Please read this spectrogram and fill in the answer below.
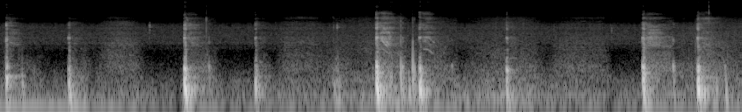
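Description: Muffled, repeated coughs come in an irregular run of about ten, some in quick clusters, in a quiet room.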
